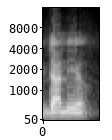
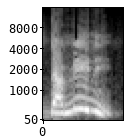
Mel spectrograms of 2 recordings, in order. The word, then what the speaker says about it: Damini: Did you just hear me say Daniel? But it is Damini Ebunoluwa Ogulu.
